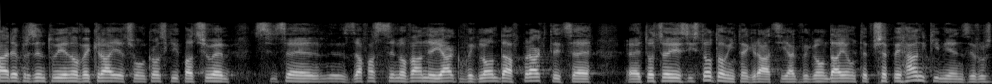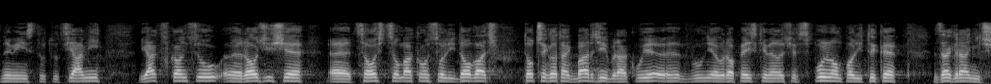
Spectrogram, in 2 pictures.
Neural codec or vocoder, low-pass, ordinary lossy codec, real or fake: codec, 16 kHz, 4 kbps, FunCodec, trained on LibriTTS, 50 frames a second; 7.2 kHz; none; fake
